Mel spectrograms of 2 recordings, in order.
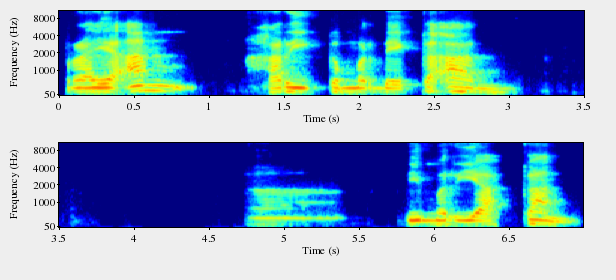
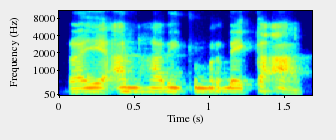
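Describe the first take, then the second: First: Slow, spaced "Perayaan Hari Kemerdekaan", pausing before "dimeriahkan"; deliberate teacher's demo, "dimeriahkan" set apart slowly; sentence intonation. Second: "Perayaan Hari Kemerdekaan" in one level run; monotone teacher's demo of a phrase; no intonation. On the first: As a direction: build the phrase into a sentence, word by word. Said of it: "berintonasi datar dia prase". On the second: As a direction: read it as a bare title, no melody. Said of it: "tidak ada intonasi". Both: Shown as a demonstration.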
